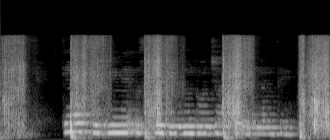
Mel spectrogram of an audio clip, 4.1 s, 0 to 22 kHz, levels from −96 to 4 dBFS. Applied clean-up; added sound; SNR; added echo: none; Walk, footsteps; 2 dB; reverberation time 0.7 s.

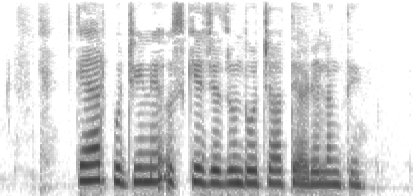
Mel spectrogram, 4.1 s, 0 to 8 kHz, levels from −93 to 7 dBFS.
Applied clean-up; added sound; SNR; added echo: none; none; none; none.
